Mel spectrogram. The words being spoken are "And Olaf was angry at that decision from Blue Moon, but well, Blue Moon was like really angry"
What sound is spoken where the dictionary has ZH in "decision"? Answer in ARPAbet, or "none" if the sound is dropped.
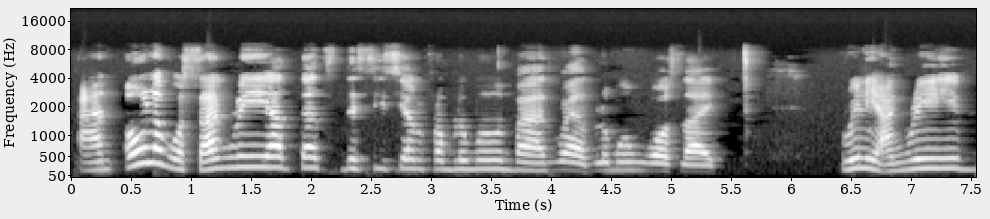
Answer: Z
